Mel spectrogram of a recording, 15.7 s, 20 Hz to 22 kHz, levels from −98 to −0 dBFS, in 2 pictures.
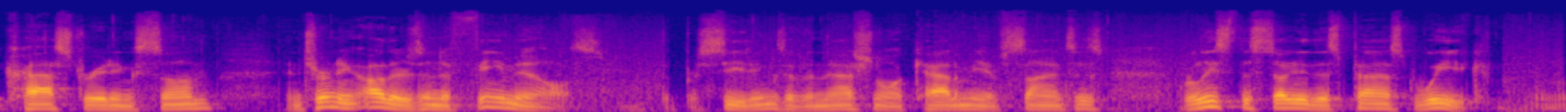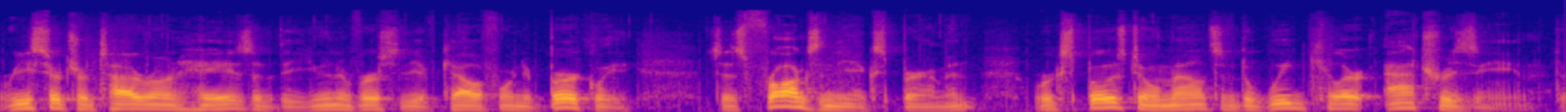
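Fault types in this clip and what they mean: Wi-Fi interference: present for the whole clip, as a steady ticking about ten times a second sitting roughly 35 dB below the programme. A nearby Wi-Fi radio is sending its beacon every 102.4 ms, and some part of the audio circuit picks up that radio-frequency burst and rectifies it into the audio band. Each beacon therefore lands as a short click, and the fixed transmit interval gives the ticks their even rhythm under the sound.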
